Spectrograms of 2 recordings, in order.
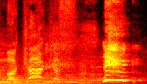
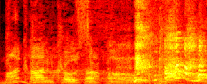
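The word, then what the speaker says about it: Makankosappo: It's the Macacus. Makanaka. Makankosapo.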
